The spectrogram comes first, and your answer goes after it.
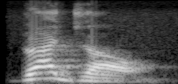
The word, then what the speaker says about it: gradual: Mostly when we have this letter preceding letter U that's coming before letter U likely to realize it as J or D as in gradual.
